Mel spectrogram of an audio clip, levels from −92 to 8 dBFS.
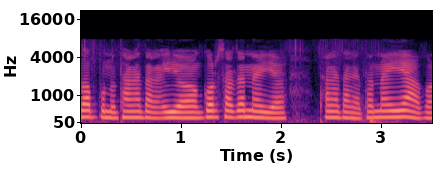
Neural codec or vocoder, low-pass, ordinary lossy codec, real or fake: none; none; none; real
